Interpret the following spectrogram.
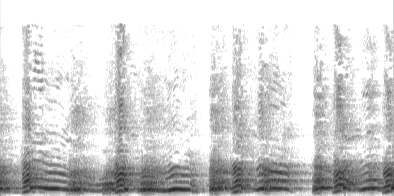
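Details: Dog howling in a string of short, wavering, mid-pitched yowls, each rising and falling, about six bursts over four seconds with brief gaps between them.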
